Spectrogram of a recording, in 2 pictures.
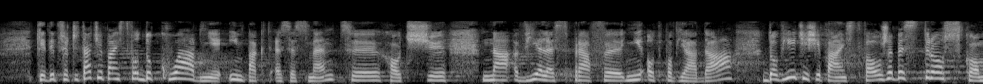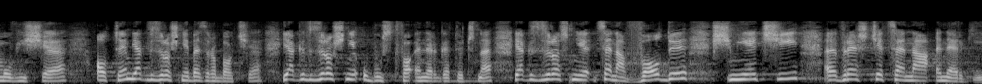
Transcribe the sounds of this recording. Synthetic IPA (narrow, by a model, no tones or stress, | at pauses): kʲɛd̪ɘpʂɛt͡ʂɘt̪at͡ɕɛpaj̃st̪fɔd̪ɔkwad̪ɲɛʔimpakt̪ɛsɛsmɛnt̪xɔt͡ɕ | navʲjɛlɛspɾafɲɛʔɔt̪pɔvʲjad̪ad̪ɔvʲjet͡ɕɛɕɛpaj̃st̪fɔʐɛbɛst̪ɾɔskɔmuvʲiɕɛ | ɔt̪ɘmjaɡvzɾɔɕɲɛbɛzɾɔbɔt͡ɕɛjaɡvzɾɔɕɲɛʔubust̪fɔʔɛnɛɾɡɛt̪ɘt͡ʂnɛjaɡvzɾɔɕɲɛt̪sɛnavɔd̪ɘɕmʲjɛt͡ɕivɾɛʂt͡ɕɛt̪sɛnaʔɛnɛɾɡʲḭ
